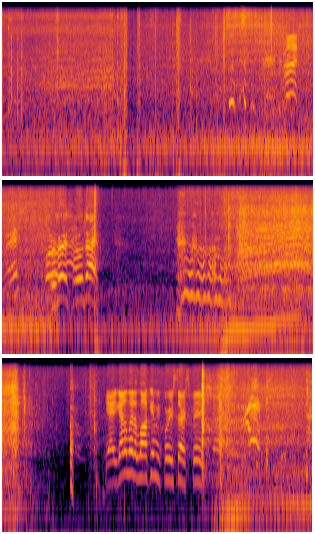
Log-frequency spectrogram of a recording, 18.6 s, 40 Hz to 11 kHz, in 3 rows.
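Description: A small SUV's V6 engine revs while stuck in mud.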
